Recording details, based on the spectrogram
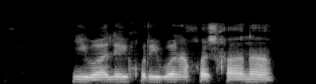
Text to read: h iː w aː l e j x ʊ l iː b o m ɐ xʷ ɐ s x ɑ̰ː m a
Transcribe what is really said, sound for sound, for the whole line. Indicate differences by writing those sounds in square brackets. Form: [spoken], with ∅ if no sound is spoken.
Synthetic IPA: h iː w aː l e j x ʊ [ɾ] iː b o [n] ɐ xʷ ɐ [ʃ] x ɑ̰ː [n] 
